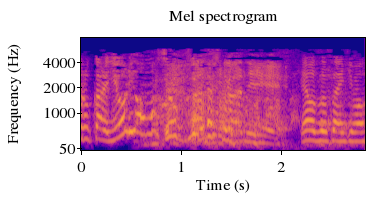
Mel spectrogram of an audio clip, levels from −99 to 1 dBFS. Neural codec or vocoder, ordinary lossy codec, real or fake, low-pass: vocoder, 22.05 kHz, 80 mel bands, Vocos; MP3, 24 kbps; fake; 7.2 kHz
